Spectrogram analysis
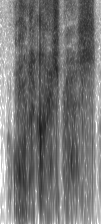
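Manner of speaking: hushed, breathy aside; mock whisper. Mocking a Christmas zealot, whispered aside. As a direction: whisper it like a secret creed.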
